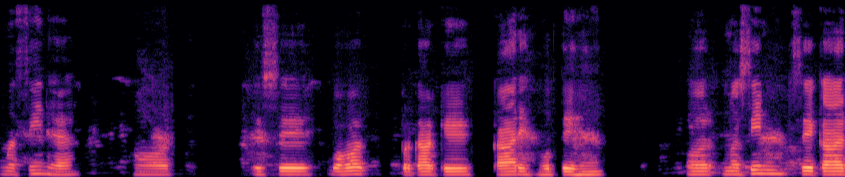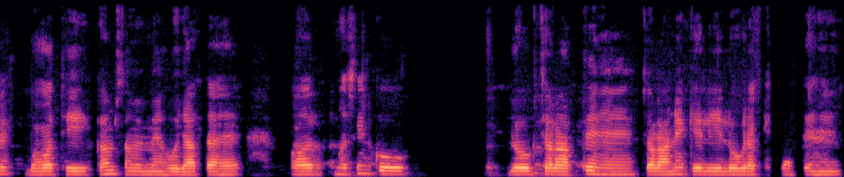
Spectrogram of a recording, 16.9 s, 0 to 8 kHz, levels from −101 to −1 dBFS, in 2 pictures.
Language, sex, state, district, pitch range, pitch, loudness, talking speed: Hindi, male, Jharkhand, Jamtara, 140-155 Hz, 140 Hz, -26 LUFS, 125 wpm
